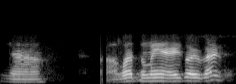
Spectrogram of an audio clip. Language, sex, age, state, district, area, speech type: Assamese, male, 18-30, Assam, Lakhimpur, rural, conversation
